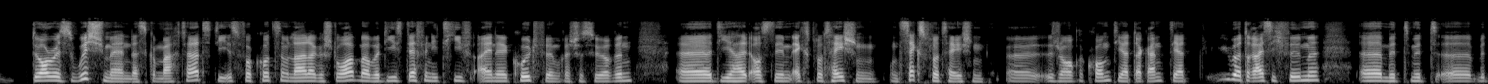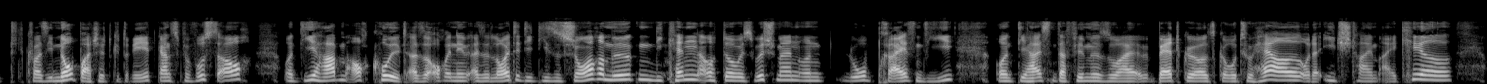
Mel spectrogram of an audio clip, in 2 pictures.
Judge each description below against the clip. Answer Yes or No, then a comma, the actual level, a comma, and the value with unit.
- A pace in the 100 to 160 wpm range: No, average, 175 wpm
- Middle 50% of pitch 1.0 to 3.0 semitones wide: No, average, 3.4 semitones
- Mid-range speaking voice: Yes, medium, 165 Hz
